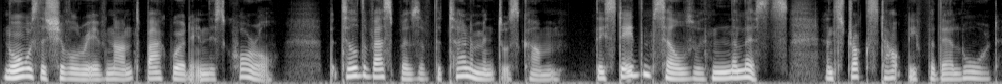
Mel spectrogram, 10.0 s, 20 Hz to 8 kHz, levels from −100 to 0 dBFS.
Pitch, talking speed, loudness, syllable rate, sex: 170 Hz, 185 wpm, -21 LUFS, 4.9 syllables/s, female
